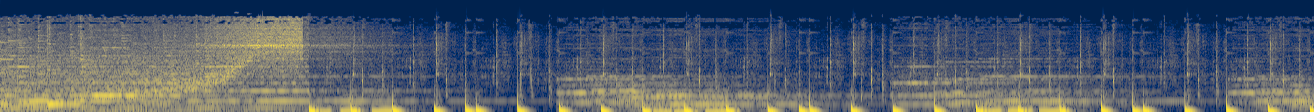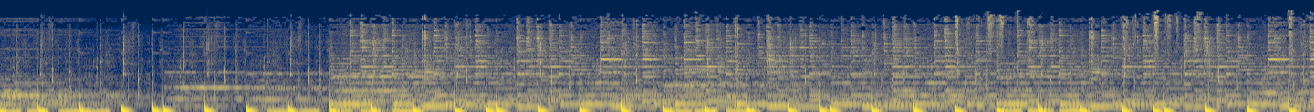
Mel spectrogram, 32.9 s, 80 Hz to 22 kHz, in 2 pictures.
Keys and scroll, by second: 0.4 ctrl+alt+z.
